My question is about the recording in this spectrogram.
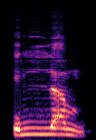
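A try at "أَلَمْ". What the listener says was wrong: لام پہ علم پڑھنے جا رہے ہیں، غلط ہو جا رہا. علم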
